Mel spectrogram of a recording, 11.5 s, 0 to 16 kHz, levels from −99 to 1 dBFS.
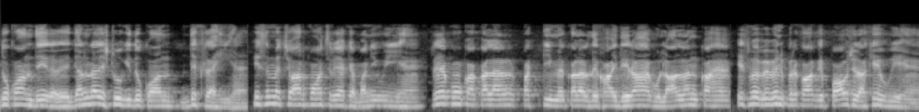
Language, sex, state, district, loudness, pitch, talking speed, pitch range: Hindi, male, Bihar, Jamui, -15 LUFS, 150 Hz, 215 wpm, 135-165 Hz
